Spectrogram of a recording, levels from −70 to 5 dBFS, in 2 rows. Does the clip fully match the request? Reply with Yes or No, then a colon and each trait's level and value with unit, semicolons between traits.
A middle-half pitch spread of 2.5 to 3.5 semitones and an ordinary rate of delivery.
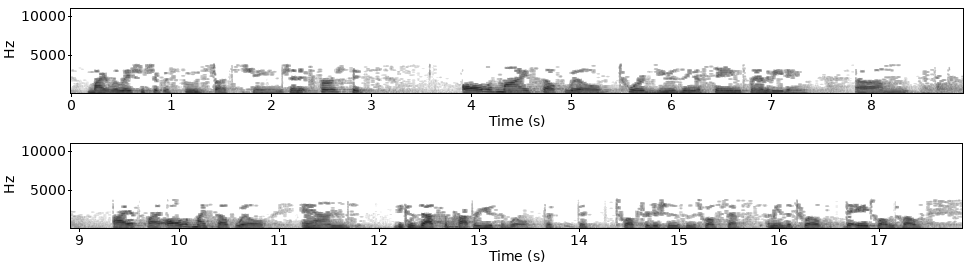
Yes: average, 3.1 semitones; average, 190 wpm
